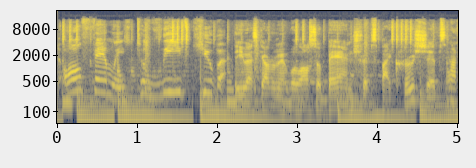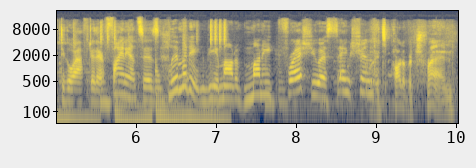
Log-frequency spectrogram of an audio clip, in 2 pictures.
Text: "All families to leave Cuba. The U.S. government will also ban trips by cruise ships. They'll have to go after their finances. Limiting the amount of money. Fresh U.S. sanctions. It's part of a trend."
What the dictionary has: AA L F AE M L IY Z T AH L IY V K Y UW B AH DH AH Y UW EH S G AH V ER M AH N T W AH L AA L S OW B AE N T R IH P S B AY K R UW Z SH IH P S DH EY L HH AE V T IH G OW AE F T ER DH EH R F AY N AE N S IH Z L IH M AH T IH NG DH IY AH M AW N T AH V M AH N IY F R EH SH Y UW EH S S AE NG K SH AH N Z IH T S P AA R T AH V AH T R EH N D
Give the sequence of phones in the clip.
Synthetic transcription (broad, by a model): AA L F AE M L IY Z T AH L IY V K Y UW B AH DH AH Y UW EH S G AH V ER M AH N T W AH L AA L S OW B AE N T R IH P S B AY K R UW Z SH IH P S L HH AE F T IH G OW AE F T ER DH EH R F AY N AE N S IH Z L IH M AH T IH NG DH IY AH M AW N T AH V M AH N IY F R EH SH Y UW EH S S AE NG K SH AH N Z IH T S P AA R T AH V AH T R EH N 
